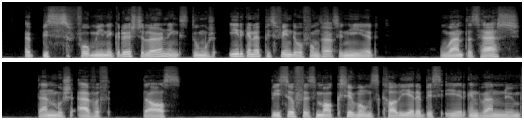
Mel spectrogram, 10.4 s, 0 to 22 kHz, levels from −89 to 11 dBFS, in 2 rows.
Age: 20-39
